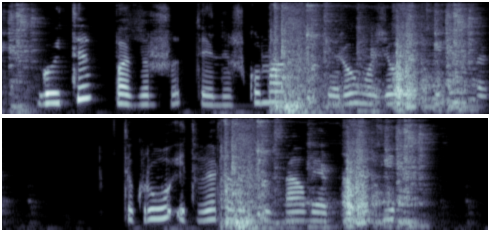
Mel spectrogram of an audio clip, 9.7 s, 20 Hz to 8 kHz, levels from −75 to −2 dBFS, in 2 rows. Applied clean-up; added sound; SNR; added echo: classical method log-MMSE.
